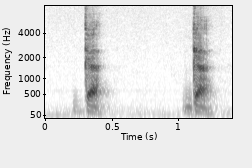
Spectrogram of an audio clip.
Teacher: You'll feel a crisp tap and a voiced pulsation of the back of the tongue. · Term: voiced tongue back plosive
